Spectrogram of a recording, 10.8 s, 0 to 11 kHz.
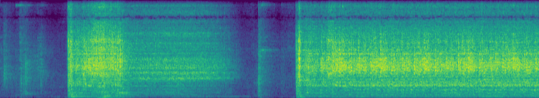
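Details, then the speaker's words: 1970 Ford Torino GT off road since 1992, previously locked engine, carburetor refilled and transmission line plugged: cranks in long bursts, briefly catches and roars, then dies back to cranking; not getting fuel, suspected. "Not getting fuel."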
